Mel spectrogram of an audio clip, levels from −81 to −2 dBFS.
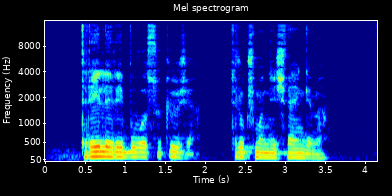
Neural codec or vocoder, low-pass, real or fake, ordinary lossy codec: none; 14.4 kHz; real; MP3, 64 kbps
